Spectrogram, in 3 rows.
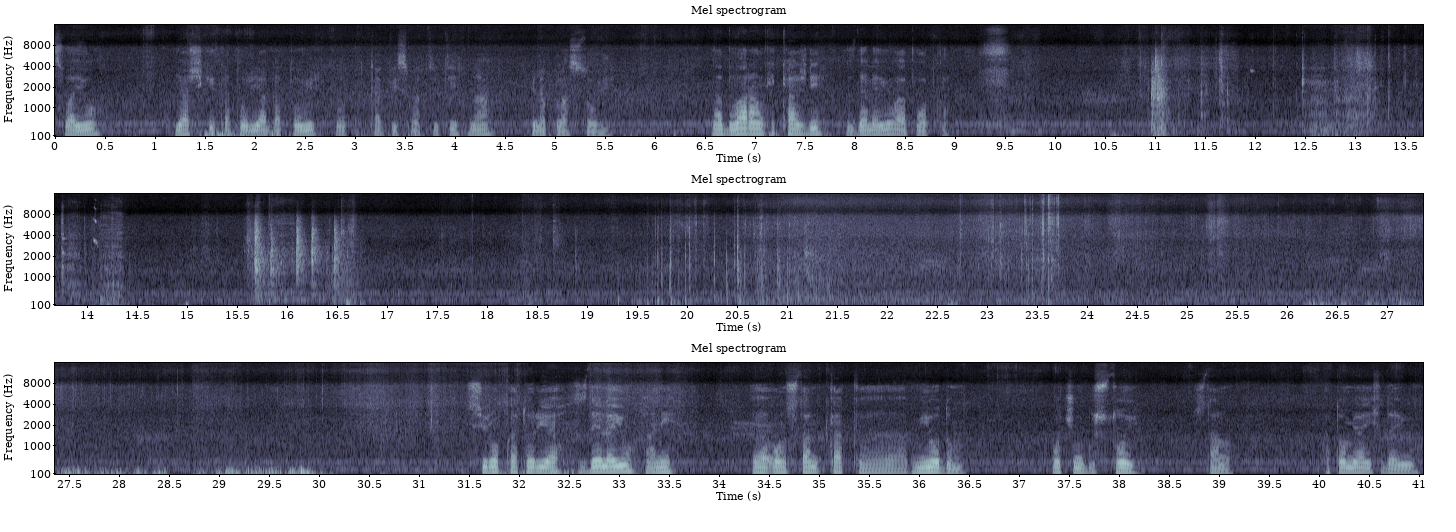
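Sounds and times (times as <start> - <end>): honeybees buzzing: 0.0 - 41.0
hive frames clicking and knocking: 10.8 - 14.4, 15.5 - 16.9, 18.3 - 21.3, 22.7 - 23.8.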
